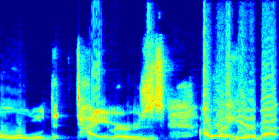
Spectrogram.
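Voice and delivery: slow, drawn-out voice swooping up and down. Speaker tells the room which people they want to hear from; Santa Claus voice. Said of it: "that was my Santa Claus voice".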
